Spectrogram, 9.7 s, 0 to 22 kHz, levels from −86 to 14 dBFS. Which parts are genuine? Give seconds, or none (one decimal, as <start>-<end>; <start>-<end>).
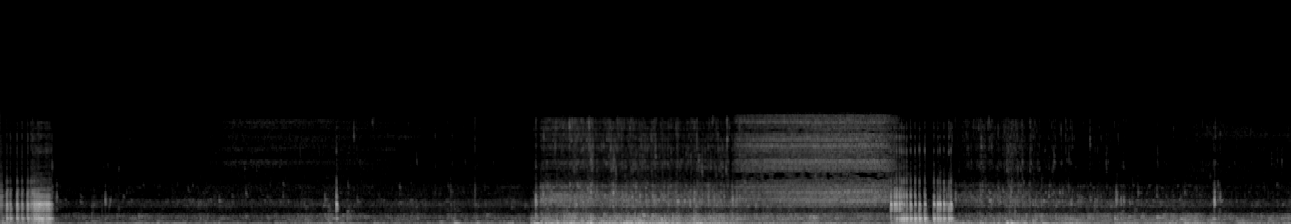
1.2-3.3; 6.2-9.7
